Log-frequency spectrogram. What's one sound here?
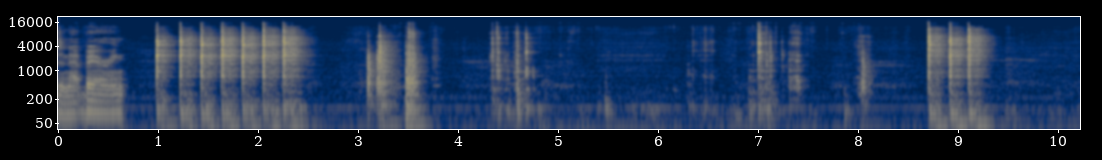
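A hammer strikes metal in sharp, quick blows.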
